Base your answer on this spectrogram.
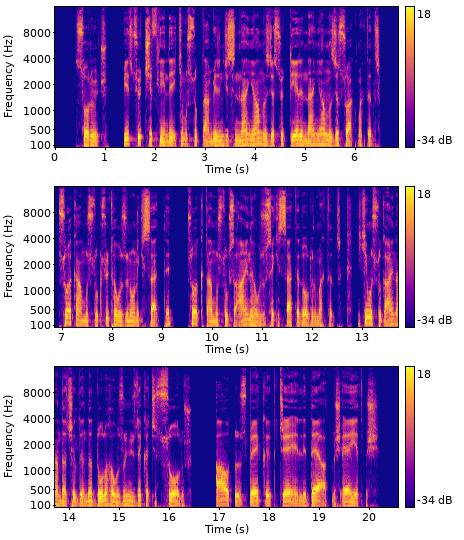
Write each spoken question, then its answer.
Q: İki musluk aynı anda açıldığında dolu havuzun yüzde kaçı su olur?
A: Yanıt D 60.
